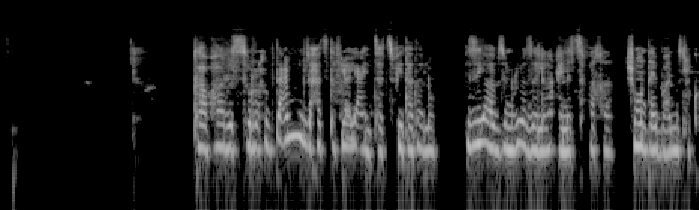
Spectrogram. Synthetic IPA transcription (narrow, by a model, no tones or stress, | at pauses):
kʰaβhaɾɨsɨɾħubɨt̪ʼaʕmibɨzaħat̪z̥ɨt̪ʰɐfɐlalɐjʕajnt̪ʰat̪sɨ̥fet̪ʰat̪alːɐwu | ʔɨziaβzinɨɾiʔo̞zɐlːɐnaʕajnɐt̪sɨ̥fɐxɐʃɪmːont̪ʰajbahalmɨslɐkʰːu̥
